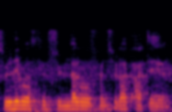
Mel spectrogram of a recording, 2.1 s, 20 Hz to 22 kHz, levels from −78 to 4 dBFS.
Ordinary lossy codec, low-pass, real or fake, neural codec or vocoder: none; none; fake; codec, 16 kHz, 1.1 kbps, Voila-Tokenizer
